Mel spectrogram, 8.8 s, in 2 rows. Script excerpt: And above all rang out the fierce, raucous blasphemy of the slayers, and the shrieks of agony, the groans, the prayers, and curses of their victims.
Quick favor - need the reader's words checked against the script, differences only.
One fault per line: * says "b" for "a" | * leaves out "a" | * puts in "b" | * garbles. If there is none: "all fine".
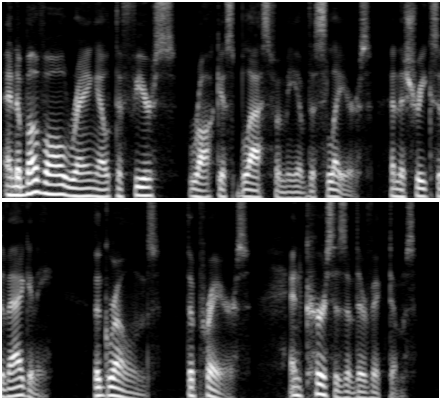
all fine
